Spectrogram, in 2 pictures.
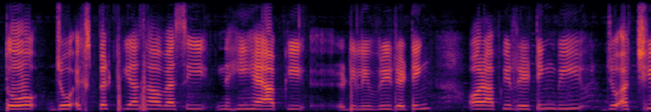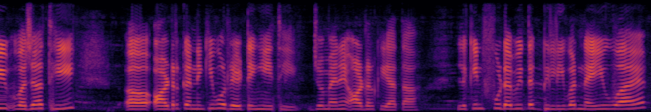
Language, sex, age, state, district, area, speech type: Urdu, female, 18-30, Uttar Pradesh, Mau, urban, spontaneous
